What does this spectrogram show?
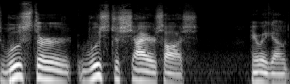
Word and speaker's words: Worcester: maybe I'll do that literally everyone in England calls it Wooster sauce Wooster woosta Worcester yeah you're right sent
